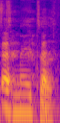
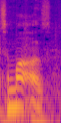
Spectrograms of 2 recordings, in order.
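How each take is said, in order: First: It is said in a Canadian accent. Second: It is said in a Cockney accent. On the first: This is how others corrected the speaker. The speaker calls it right. "people used to correct my speech" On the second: This is how the speaker talked as a child. The speaker calls it wrong. "I had a Cockney accent. ... I was saying"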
